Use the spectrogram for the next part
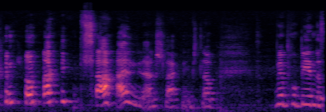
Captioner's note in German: gelächter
